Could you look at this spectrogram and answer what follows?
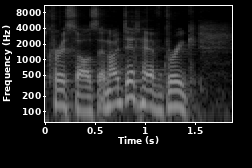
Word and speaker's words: Chrysos: We generally pronounce it Chrysos. It's a Greek word, and I'm sure any Greeks listening would complain about our pronunciation. Yeah. But yeah, we normally say Chrysos.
